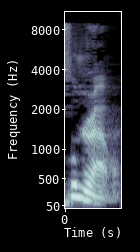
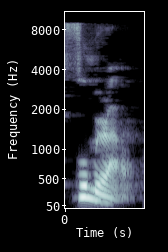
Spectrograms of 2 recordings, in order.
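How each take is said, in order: First: The middle consonant is an n sound. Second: The middle consonant is an m sound. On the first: The speaker calls it right. "It's funeral" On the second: The speaker calls it wrong. "It is not fumeral"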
